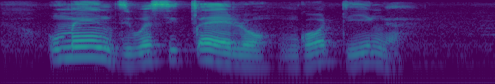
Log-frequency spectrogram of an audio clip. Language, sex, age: Zulu, male, 20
